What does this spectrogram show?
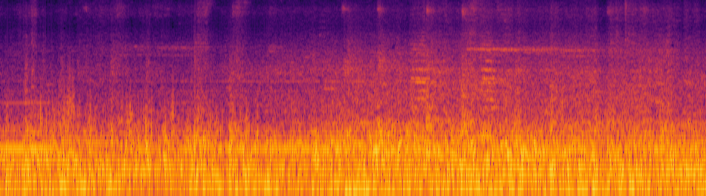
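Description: Kolkata suburban electric (EMU) local train running, heard from its open doorway: a steady rumble of wheels on the rails with faint clickety-clack, as it crosses a steel girder bridge.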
